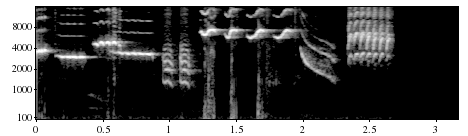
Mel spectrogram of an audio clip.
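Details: Singing male brown-chested jungle flycatcher, a local Bali bird, used as a lure to get other birds singing. Level high whistles, then sharp clicks, fast sliding notes, a falling whistle and a final buzzy burst.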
